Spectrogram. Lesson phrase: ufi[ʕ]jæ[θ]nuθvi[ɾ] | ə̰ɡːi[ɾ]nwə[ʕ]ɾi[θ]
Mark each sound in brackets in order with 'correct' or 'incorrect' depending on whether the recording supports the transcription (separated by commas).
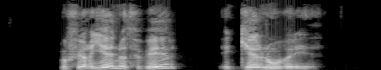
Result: incorrect, incorrect, correct, correct, incorrect, incorrect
